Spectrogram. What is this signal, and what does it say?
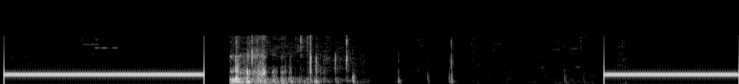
Ringback tone (North America), 440 + 480 Hz.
